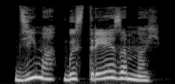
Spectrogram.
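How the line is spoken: Joyful shout, woman. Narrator (Russian): я радостно закричала

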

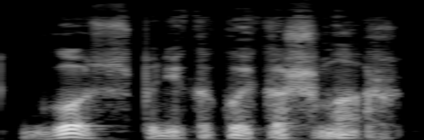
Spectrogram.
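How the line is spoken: Whispered. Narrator (Russian): прошептала Эмилия

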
